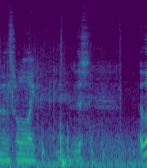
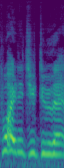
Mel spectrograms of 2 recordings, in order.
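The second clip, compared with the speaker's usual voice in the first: mom scolding; 12 semitones higher, 11 dB louder than usual. Retold or imitated. Mom scolding, voiced in story.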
